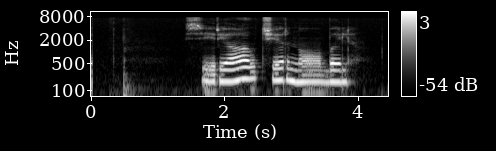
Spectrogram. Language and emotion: Russian, sad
